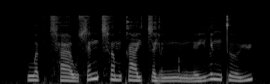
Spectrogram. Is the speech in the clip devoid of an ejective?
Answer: yes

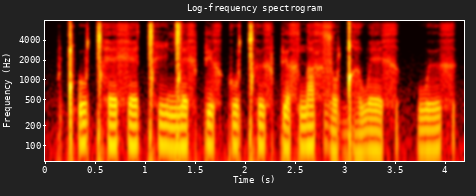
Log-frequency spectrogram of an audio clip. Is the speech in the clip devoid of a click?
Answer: no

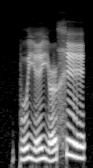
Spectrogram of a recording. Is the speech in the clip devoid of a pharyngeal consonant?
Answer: yes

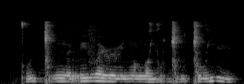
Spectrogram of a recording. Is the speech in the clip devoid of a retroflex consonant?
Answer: no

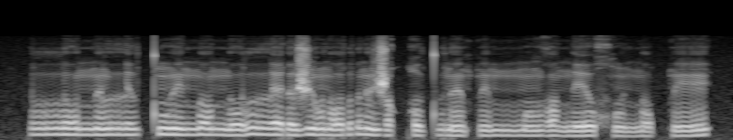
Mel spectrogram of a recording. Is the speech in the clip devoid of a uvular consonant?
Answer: no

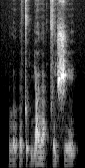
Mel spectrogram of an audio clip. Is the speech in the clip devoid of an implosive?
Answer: yes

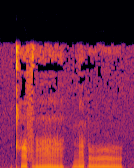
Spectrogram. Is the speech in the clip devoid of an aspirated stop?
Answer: no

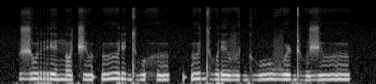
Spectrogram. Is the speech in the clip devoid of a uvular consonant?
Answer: yes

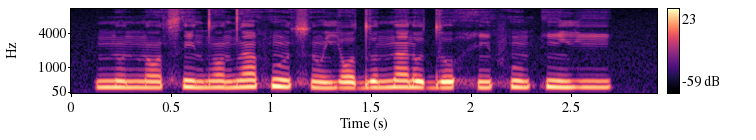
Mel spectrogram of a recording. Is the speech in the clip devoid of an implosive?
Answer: yes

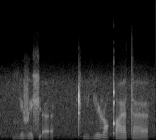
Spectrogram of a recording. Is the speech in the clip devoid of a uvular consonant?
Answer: no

